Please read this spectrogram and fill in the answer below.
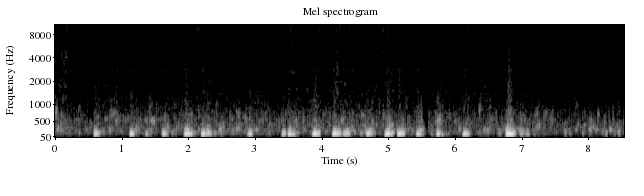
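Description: Garbled voice on a video call breaking up: only irregular, muffled low thumps at about the pace of syllables come through, with the words lost.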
